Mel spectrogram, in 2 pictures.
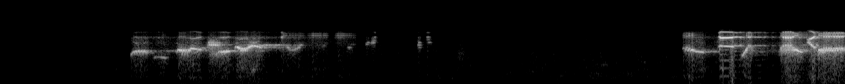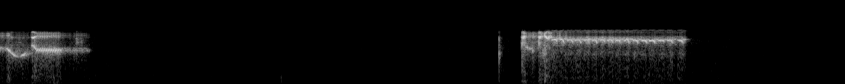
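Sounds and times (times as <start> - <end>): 
English bird: 1.3 - 4.4, 6.8 - 9.4, 13.5 - 15.4.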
